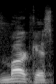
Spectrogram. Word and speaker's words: Marcus: Whilst Jada's mischievous children seemingly scheme behind her back, two SUVs quickly pull up and Marquise, pronounced Marcus because he's fucking stupid, is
